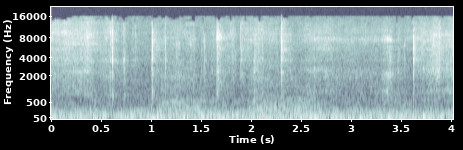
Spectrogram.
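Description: A small, solid, yellow-painted wooden toy comb is held in both hands while long nails scratch and tap along its teeth and edge. Quiet, sharp, bright clicks and brief scratches sound over a low, steady background rumble. Each tap stops almost instantly.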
